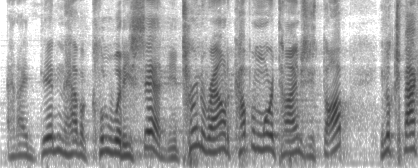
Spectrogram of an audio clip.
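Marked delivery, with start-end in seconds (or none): none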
